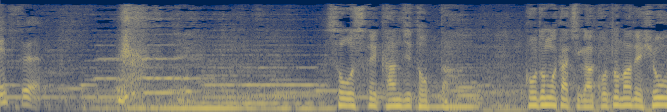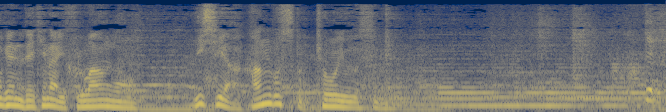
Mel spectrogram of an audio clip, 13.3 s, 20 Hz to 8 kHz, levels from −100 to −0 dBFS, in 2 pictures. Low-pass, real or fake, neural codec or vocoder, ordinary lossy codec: 7.2 kHz; fake; autoencoder, 48 kHz, 32 numbers a frame, DAC-VAE, trained on Japanese speech; MP3, 32 kbps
